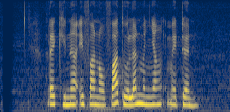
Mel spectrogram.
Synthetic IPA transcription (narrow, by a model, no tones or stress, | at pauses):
reɡ̥i̤naʔifanofad̪̥o̤lanməɲaŋmeɖ̥a̤n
